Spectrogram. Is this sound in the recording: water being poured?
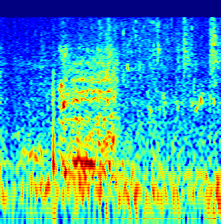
yes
